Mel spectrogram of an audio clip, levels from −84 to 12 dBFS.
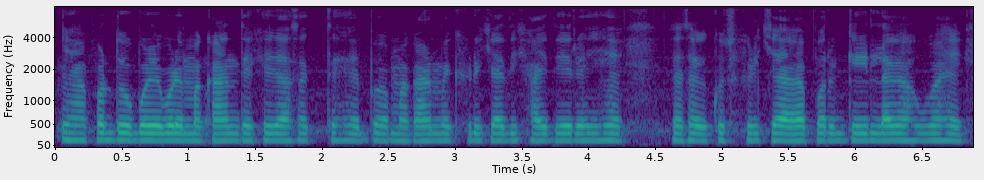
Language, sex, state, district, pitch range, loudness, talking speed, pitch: Hindi, male, West Bengal, Paschim Medinipur, 150-155 Hz, -32 LUFS, 225 wpm, 155 Hz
